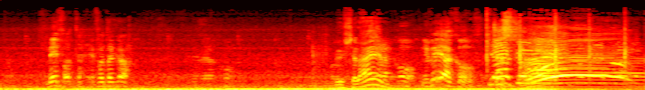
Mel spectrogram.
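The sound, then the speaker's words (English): A steady low rumble inside a spacious bus being driven fills the background while people talk over it, with a few louder voices and brief knocks near the end. “We're being driven. We have a nice spacious bus, not a lot of elbow room.”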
